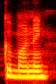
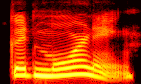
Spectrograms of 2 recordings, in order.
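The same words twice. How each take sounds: First: The R is dropped and the vowels rushed. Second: The R is sounded and the O drawn out. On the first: The speaker calls it wrong. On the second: The speaker calls it right. "You want to pronounce the R. You want to give the O. You know, the spotlight"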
